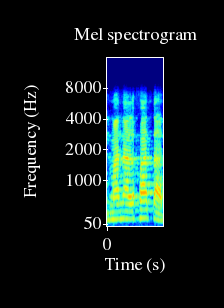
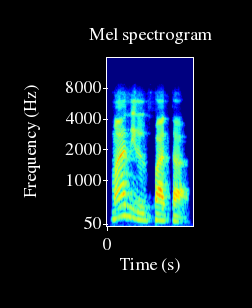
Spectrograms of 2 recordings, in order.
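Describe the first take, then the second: First: An 'a' vowel joins the two words. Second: An 'i' vowel joins the two words. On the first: The speaker calls it wrong. "bukan manal fata" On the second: The speaker calls it right. "tapi manil fata"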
